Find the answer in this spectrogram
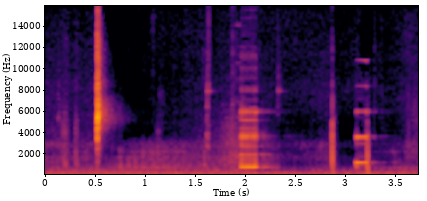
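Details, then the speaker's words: BD Alaris 8100 large-volume infusion pump training demonstration, starting a secondary cefazolin infusion at 100 mL/h after opening the roller clamp: two short electronic beeps with a few soft clicks in a quiet room. "The one that's the first one we hit so we're going to push and twist open our roller clamp and then we're going to press Start."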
